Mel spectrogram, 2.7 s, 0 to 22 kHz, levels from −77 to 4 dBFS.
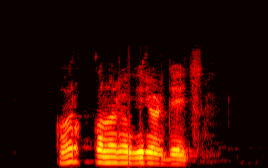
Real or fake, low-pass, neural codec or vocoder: real; 7.2 kHz; none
